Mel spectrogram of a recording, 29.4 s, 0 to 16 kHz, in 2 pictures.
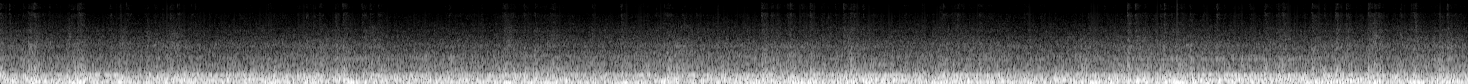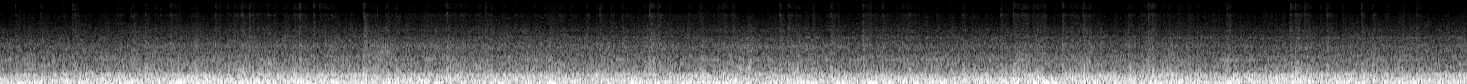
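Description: Kintetsu 1620 series electric train running along the line, a steady loud rumble of wheels on rail with a low steady hum underneath.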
